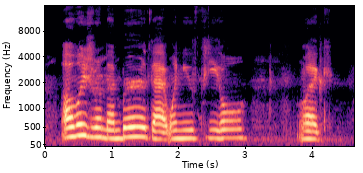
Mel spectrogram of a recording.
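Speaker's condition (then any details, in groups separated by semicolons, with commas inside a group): Cerebral palsy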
